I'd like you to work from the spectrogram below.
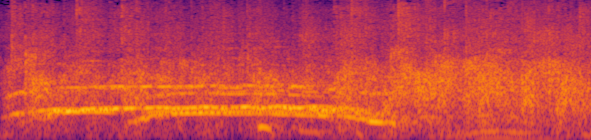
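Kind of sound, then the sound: crowd, audience clapping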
